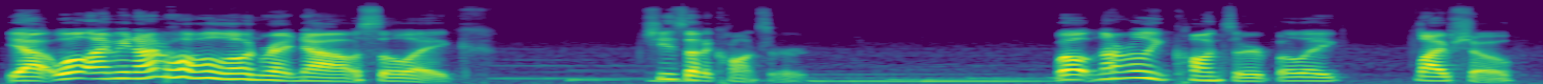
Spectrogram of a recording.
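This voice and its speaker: Woman streamer with mid-pitched voice over music. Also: sing-song, normal speed, pauses often, bright, forceful tone. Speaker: streamer and narrator. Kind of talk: visual novel read-aloud narration with casual stream chat. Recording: music playing behind the voice.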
